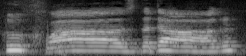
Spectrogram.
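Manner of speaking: plain reading voice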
